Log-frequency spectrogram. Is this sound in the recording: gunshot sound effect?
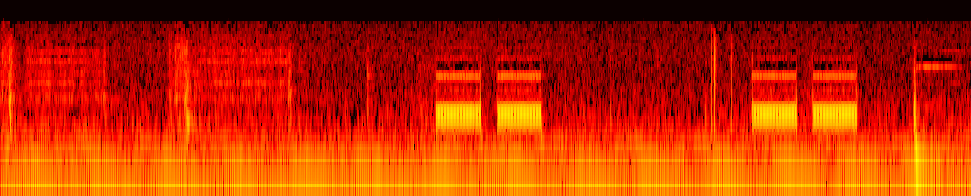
no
